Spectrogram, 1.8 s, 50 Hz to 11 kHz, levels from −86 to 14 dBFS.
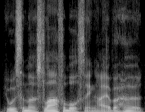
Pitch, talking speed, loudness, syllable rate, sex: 110 Hz, 295 wpm, -16 LUFS, 6.7 syllables/s, male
